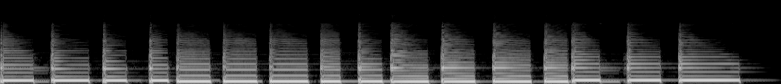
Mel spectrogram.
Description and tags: Live BazzKlug Guitar 06
live, bass, guitars, distorted, grit, bitcrush, free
